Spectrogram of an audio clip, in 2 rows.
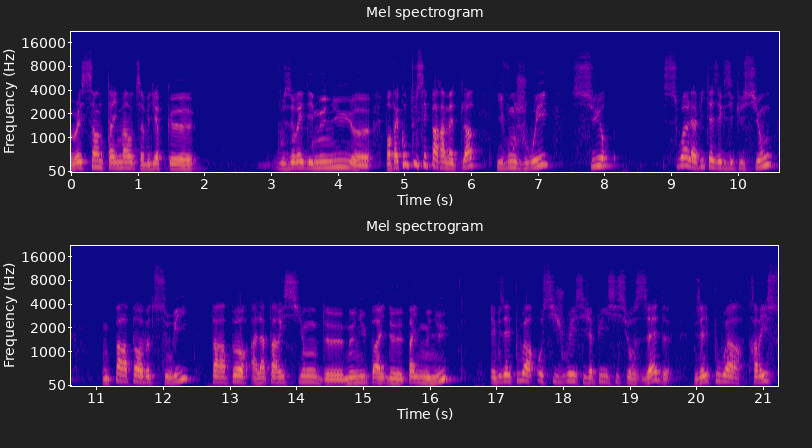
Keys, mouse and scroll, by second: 18.7 z.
